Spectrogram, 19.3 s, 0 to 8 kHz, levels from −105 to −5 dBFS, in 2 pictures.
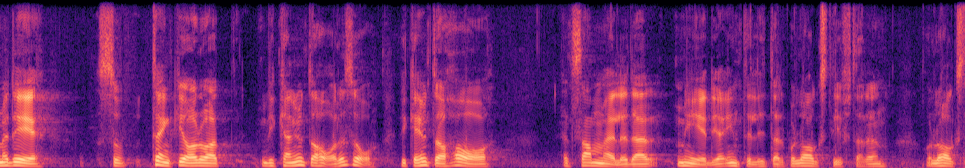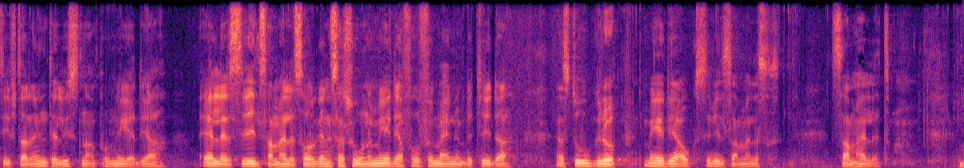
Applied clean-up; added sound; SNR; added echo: neural separator model SepFormer DNS4.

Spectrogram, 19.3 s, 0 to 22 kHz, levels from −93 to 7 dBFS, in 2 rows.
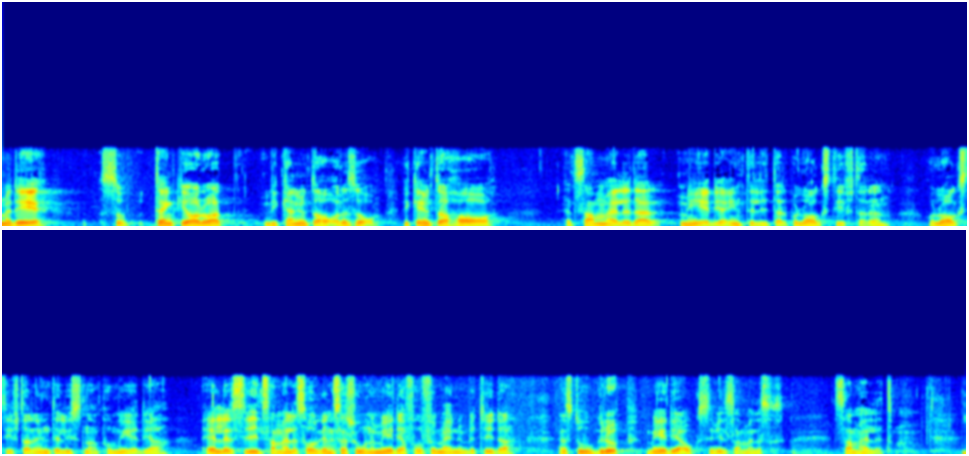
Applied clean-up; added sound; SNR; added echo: none; none; none; none.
